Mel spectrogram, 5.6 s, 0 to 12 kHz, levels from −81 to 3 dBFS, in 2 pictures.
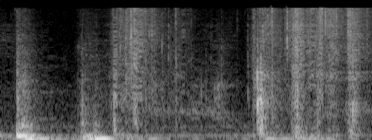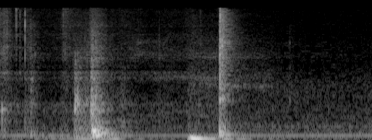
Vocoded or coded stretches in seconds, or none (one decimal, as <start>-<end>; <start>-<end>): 2.5-4.2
